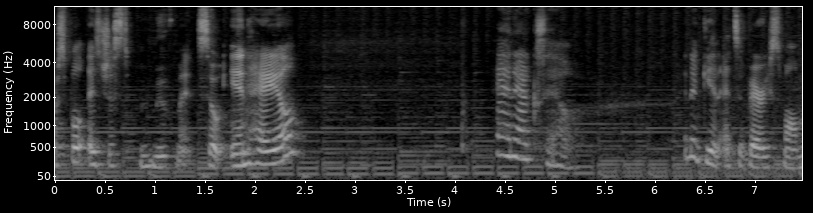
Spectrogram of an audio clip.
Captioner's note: inhales; exhales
